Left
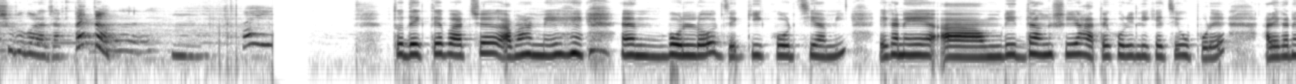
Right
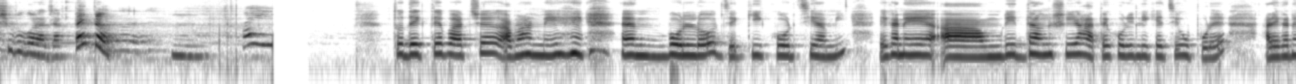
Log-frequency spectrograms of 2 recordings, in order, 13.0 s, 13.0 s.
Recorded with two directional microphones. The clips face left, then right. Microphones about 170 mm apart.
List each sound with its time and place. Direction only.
0.0 s a woman's voice: 15° right (ahead or behind)
3.9 s speech: 45° left (ahead or behind)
